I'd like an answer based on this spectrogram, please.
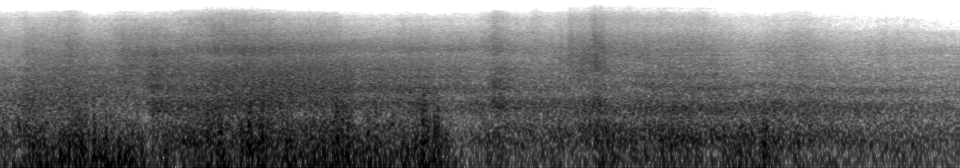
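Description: Surf washing and breaking over a rocky shoreline, with wind buffeting the microphone as a low rumble; it eases off somewhat over the last few seconds.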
